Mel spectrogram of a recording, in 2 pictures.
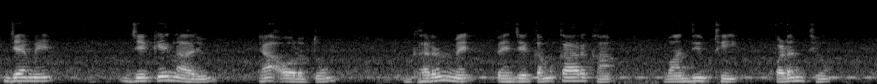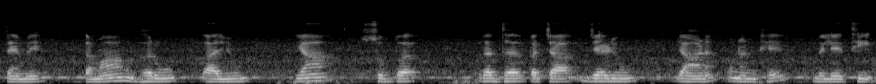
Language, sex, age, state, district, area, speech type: Sindhi, male, 30-45, Rajasthan, Ajmer, urban, spontaneous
